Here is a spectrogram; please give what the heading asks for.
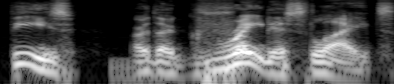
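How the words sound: It is said in an angry tone.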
